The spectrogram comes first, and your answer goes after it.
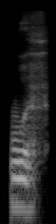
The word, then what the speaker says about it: would: La pronunciation sería would. Desaparece la L.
